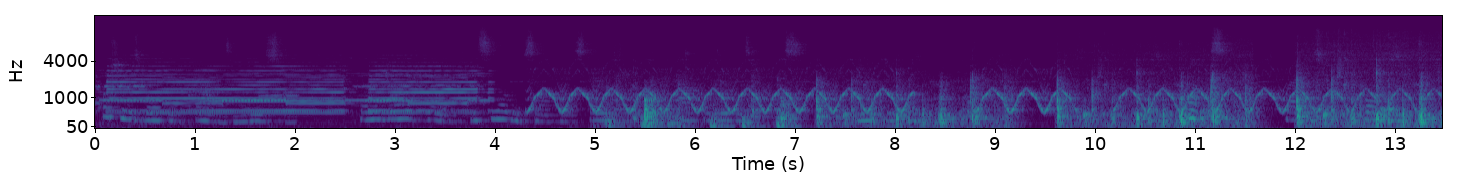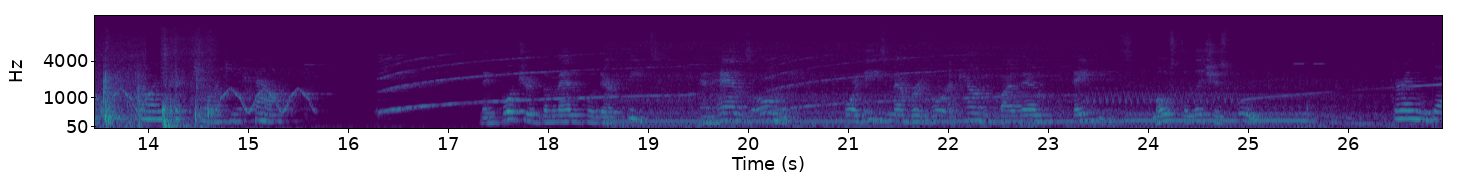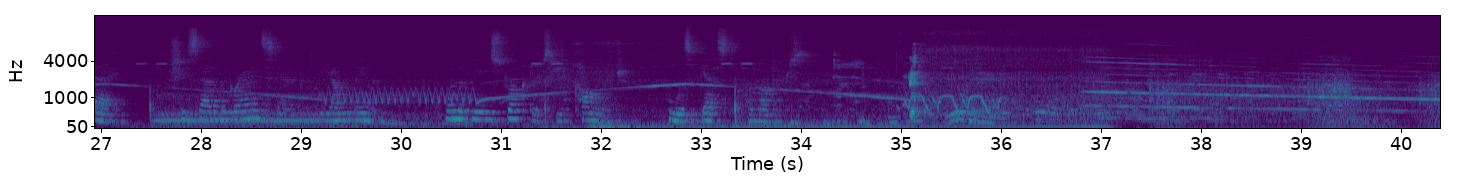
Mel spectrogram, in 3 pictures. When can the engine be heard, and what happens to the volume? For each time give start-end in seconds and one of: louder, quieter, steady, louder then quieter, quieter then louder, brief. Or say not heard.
18.5-40.3 quieter then louder.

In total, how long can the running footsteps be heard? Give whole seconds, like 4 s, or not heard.
10 s.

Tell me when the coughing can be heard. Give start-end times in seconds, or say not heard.
33.9-35.2.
